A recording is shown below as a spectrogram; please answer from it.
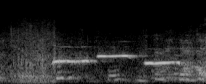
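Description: A person whistling three short notes, the middle one higher than the other two.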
